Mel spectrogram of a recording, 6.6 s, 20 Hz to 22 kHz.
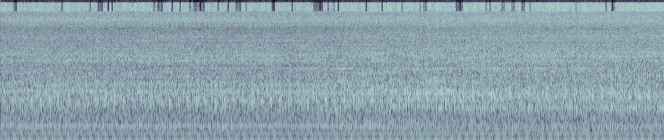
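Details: Honda Accord 8th generation, valves adjusted 15,000 km earlier, 5W-30 oil; faint regular tapping about two per second at idle, louder cold, reduces when warm but still heard at 2000–3000 rpm; engine knock, source unclear.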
